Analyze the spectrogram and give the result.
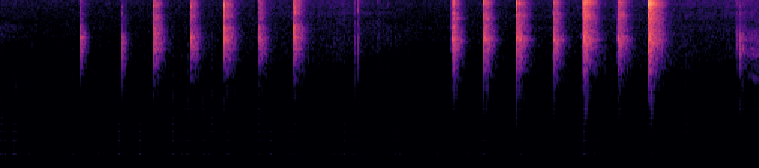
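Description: Two pieces of genuine Bakelite jewellery, a dense, heavy plastic, are tapped together in two quick bursts of about seven taps each, with a pause between them. Each tap is a light, bright, high-pitched click with almost no low end, dying away almost instantly. This light "clickety" sound is the one expected from real Bakelite.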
